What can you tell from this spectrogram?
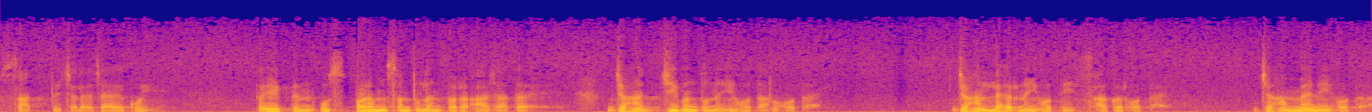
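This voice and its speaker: A man giving a spiritual discourse, telling a parable in slow phrases with long pauses, his loudness rising and sinking. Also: on the low side, in a large hall. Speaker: spiritual teacher. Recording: dull lo-fi archival tape.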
